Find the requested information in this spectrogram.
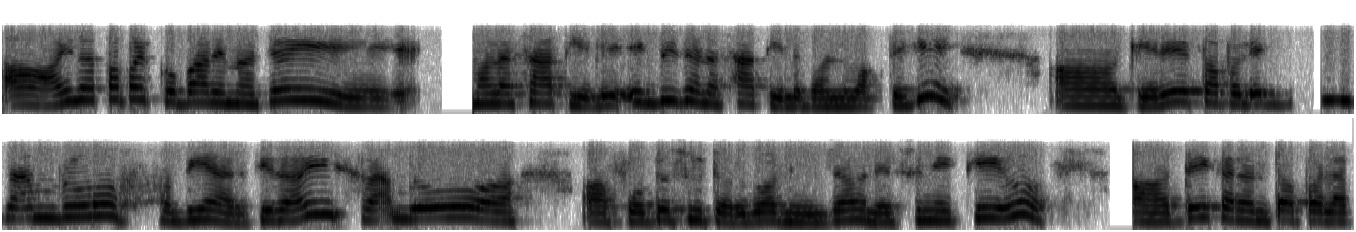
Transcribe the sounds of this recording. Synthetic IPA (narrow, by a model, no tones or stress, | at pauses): ʌɦʌjnʌt̪ʌpaĩkobaɾemat͡saĩ | mʌlajsat̪ʰiʌɾuleʔek̚d̪ujd͡zʌnasat̪ʰiʌɾlebʱʌnːubʌk̚t̪eki | ɡʱeɾet̪ʌpaĩleek̚d̪ʌmramrobiɦaʌɾut̪ʰiɾʌɦʌjra̰mro | pʰoʈosuʈʌɾuɡʌrnuɦunt͡sʰʌbʱʌneɾʌsunekeɦo | t̪ejkaɾʌnt̪ʌpaĩla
